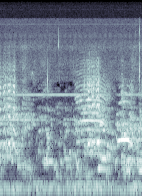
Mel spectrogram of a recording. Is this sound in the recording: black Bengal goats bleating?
yes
